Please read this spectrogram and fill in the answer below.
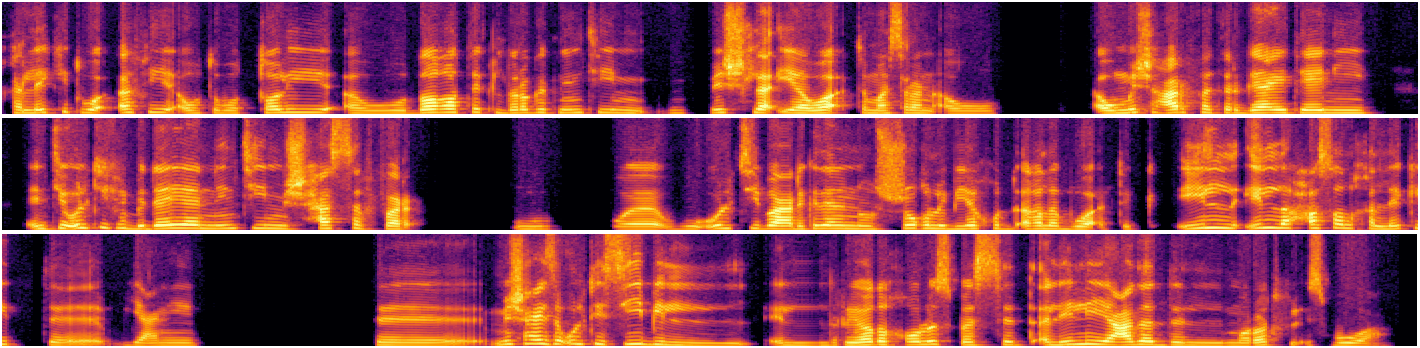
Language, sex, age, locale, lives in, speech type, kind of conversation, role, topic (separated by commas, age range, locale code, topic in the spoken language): Arabic, female, 30-34, ar-EG, Egypt, conversation, advice, advisor, إزاي أقدر أحافظ على روتين تمرين أسبوعي من غير ما أقطع؟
